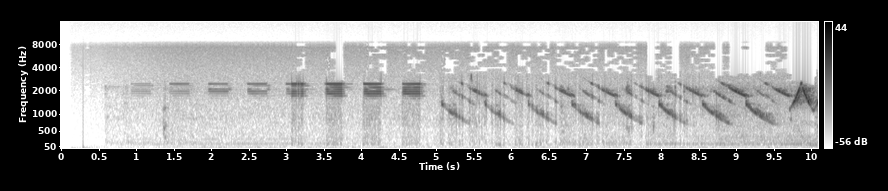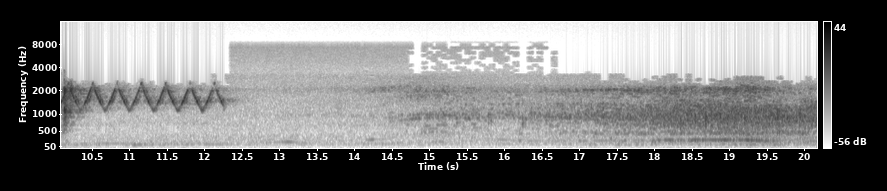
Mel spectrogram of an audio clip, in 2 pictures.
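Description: A car alarm cycling through its siren patterns: a string of short beeps, then a run of falling sweeps, then a fast warble that cuts off about twelve seconds in. A broad rush of noise then builds, loudest near the end.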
